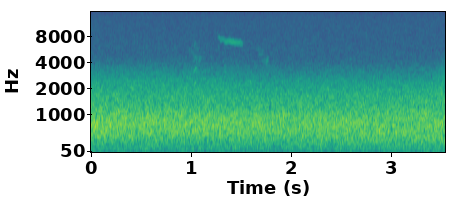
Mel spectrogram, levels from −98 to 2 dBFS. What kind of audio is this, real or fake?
real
